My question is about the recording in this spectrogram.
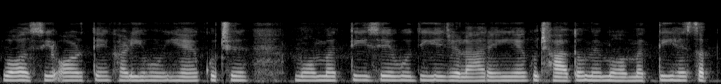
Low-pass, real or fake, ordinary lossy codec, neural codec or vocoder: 7.2 kHz; fake; AAC, 32 kbps; vocoder, 22.05 kHz, 80 mel bands, HiFi-GAN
